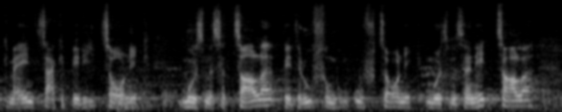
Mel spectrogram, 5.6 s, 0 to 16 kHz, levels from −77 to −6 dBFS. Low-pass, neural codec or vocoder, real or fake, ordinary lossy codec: 14.4 kHz; vocoder, 44.1 kHz, 128 mel bands, Pupu-Vocoder; fake; none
